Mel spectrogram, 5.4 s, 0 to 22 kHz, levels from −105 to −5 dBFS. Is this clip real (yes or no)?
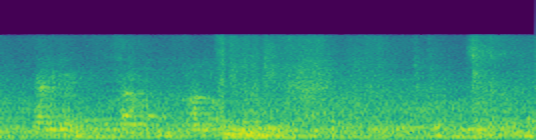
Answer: no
